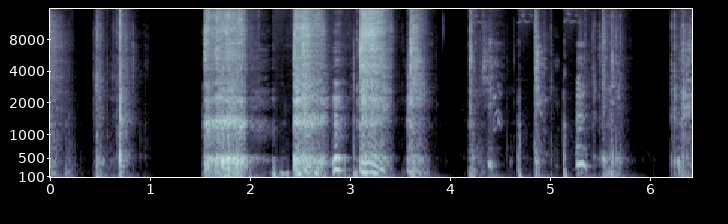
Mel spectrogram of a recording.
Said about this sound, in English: I heard like a knocking sound and then spit. What was that? I wouldn't go down. It just wouldn't go. I've hit my soda threshold. I just spit all my soda into a candle because it was the only thing I had on my desk.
